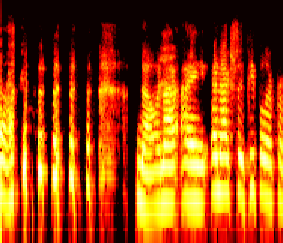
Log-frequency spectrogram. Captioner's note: laughter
